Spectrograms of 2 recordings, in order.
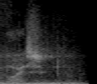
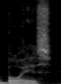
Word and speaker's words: buoy: He pronounced it Sonar Boys. And Oh. being an American, I always think of it as buoy. Yeah, buoy as well. I think of it, yeah. But Europeans will say boys.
